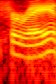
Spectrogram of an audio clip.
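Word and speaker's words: Foret: Debbie Foray, and the last name is spelled F as in Frank, O-R-E-T.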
